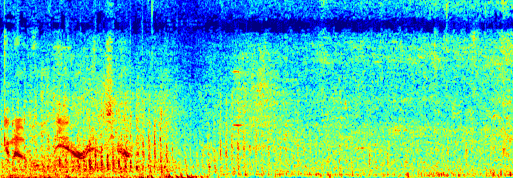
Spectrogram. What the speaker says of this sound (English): I'm sure that's what the helicopter is investigating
